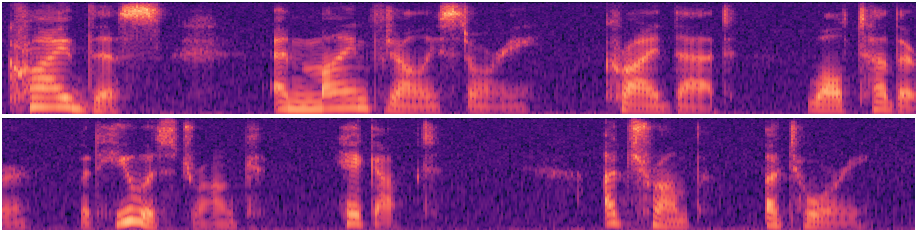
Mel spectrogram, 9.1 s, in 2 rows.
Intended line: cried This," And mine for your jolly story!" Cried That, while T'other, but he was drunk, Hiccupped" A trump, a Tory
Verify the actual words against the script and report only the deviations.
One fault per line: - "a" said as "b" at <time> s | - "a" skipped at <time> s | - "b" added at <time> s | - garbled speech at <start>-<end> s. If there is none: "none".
- "your" skipped at 1.9 s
